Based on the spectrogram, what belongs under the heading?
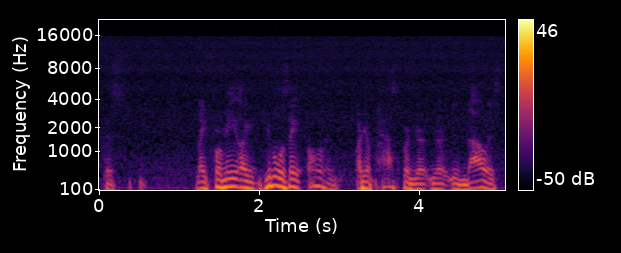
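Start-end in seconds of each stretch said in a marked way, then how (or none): none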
